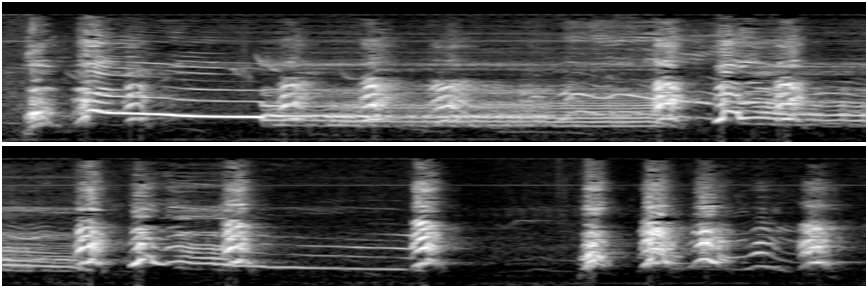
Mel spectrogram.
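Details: Adult female dogs howling along with a softer siren at noon on the first Monday of the month, unsettling their pups; overlapping drawn-out wavering howls rich in overtones, then short sharp yelping bursts after a brief pause.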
